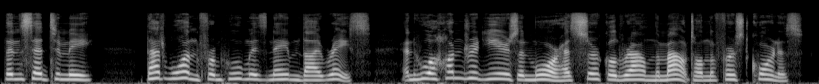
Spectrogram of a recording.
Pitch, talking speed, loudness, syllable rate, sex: 225 Hz, 205 wpm, -17 LUFS, 4.8 syllables/s, female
